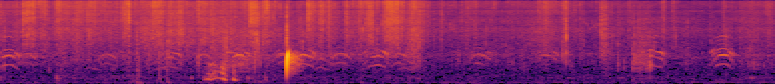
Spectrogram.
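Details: Newborn Beagle puppies, nieces of a Beagle named Gonta, on Amami Oshima, give thin, high, arching squeaks and whimpers in short scattered bursts, with one sharp click and faint human murmuring in the background.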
